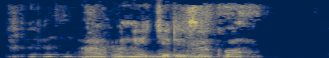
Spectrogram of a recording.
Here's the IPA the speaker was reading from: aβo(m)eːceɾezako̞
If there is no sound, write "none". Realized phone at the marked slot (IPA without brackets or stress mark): n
